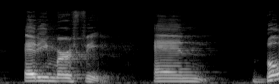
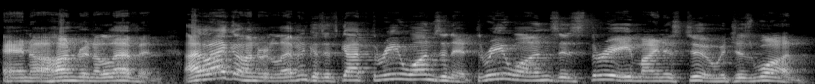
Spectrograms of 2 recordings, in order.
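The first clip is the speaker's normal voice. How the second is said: loud, deliberate Carlin rhythm; George Carlin impression; 3 semitones higher, 5 dB louder than usual. Comic continuing his Carlin riff, loud rhythmic delivery. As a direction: count off numbers like Carlin. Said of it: "I go".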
